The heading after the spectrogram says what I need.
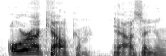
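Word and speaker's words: Orichalcum: go no Ora Calcom Ora Calcom Ora Calcom Ora Calcom okay okay it's called Ora Calcom yeah I'll send you a link right now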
